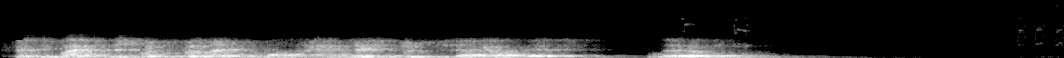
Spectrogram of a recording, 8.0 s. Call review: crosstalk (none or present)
present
